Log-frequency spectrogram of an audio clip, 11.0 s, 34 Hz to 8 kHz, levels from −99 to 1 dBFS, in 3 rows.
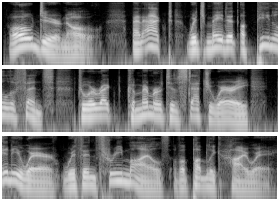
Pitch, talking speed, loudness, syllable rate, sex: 115 Hz, 125 wpm, -20 LUFS, 4.5 syllables/s, male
